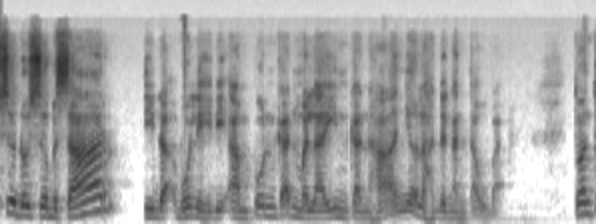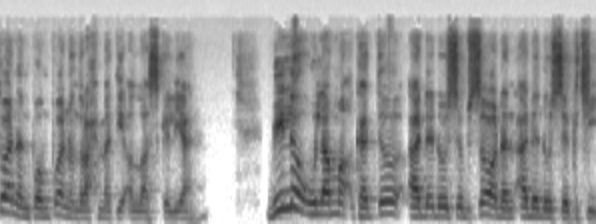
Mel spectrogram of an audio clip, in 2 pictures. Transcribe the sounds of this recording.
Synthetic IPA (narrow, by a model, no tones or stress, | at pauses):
sədosəbəsar | t̪idaʔbolɛhdiʔampʊŋkanmə̃laɪnkanɦa̰ɲə̃lahdəŋãnt̪a̰uba̰t̪̚ː | uant̪uandanpuampuanɔnrahmat̪iʔa̰lːahsə̥kalian | biləulamaʔkat̪əʔadadosəbəsardanadadosəkət͡ʃi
